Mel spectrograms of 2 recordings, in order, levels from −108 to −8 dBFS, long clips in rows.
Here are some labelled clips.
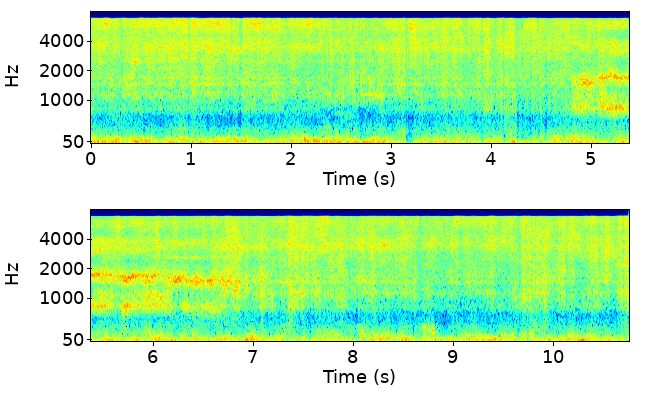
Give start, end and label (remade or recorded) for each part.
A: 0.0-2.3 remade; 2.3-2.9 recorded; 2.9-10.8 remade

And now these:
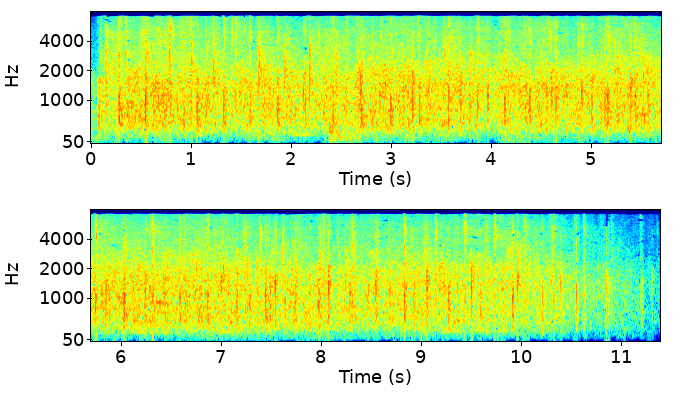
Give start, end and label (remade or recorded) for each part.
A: 0.0-0.4 remade; 0.4-4.3 recorded; 4.3-8.9 remade; 8.9-10.9 recorded; 10.9-11.4 remade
